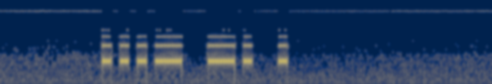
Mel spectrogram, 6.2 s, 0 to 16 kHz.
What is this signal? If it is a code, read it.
Morse code, heard as a keyed tone, about 11 wpm, 1020 Hz. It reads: VNE
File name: france / mx / VNE-F-VOR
